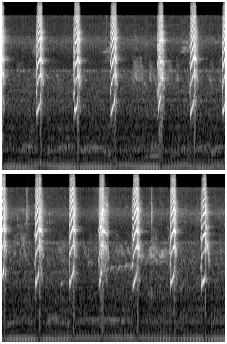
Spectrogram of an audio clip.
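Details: A constantly singing young tuwu on Timor Island delivers harsh stepped notes at a steady pace, about a dozen in nine seconds, over an unbroken low mechanical drone.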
